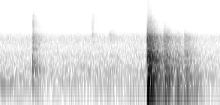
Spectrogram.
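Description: A door is shut on a house construction site, one light knock followed by a louder sharp close with short rattling after-thuds, nearby and without talk.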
